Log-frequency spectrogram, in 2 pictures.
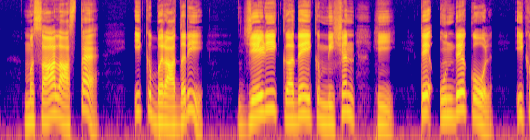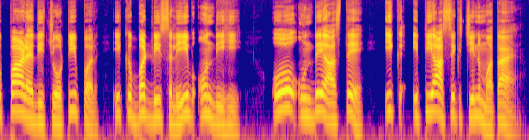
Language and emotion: Dogri, neutral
